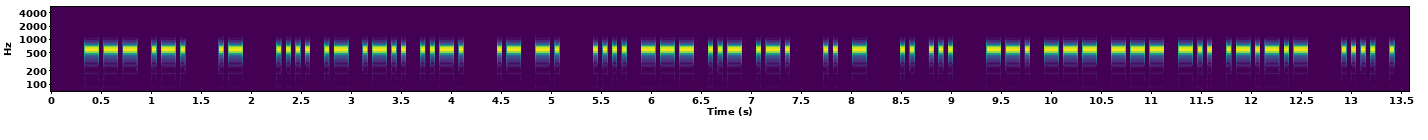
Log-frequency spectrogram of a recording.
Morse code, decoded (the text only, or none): OR A HALF AN HOUR IT IS GOOD. HE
